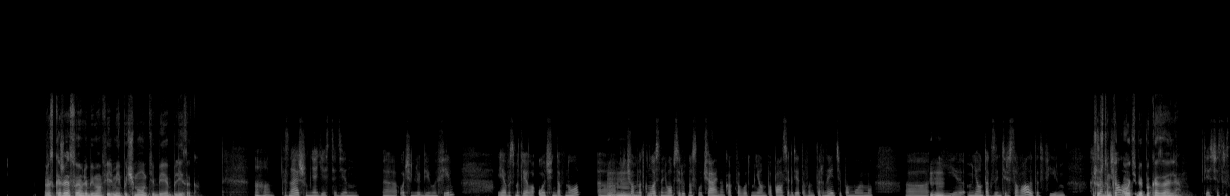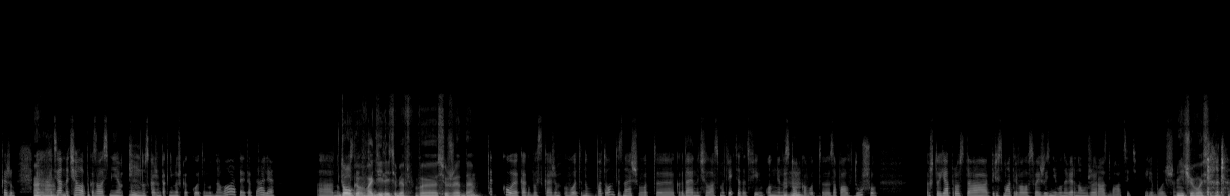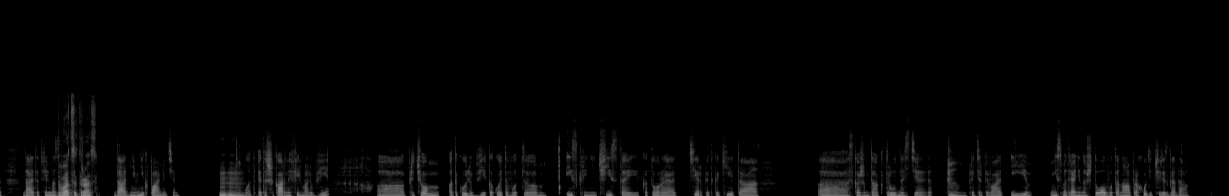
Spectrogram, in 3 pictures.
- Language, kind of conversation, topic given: Russian, podcast, О каком своём любимом фильме вы бы рассказали и почему он вам близок?
- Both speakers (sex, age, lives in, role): female, 40-44, Spain, guest; male, 35-39, Estonia, host
- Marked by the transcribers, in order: tapping; throat clearing; other noise; cough; tsk; throat clearing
